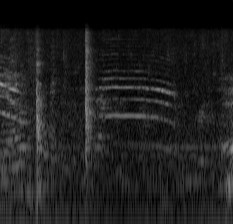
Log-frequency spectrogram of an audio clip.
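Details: Hungry domestic cat giving one long, slightly falling harmonic meow, preceded by two sharp knocks, with a man's voice talking to it about starving.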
